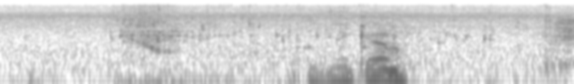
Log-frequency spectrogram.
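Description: Lemon-sugar syrup trickling and dripping from a strainer of lemon peels into the bowl below, faint. A brief low mumble from a man, with no clear words, about two and a half seconds in, is the loudest sound.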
